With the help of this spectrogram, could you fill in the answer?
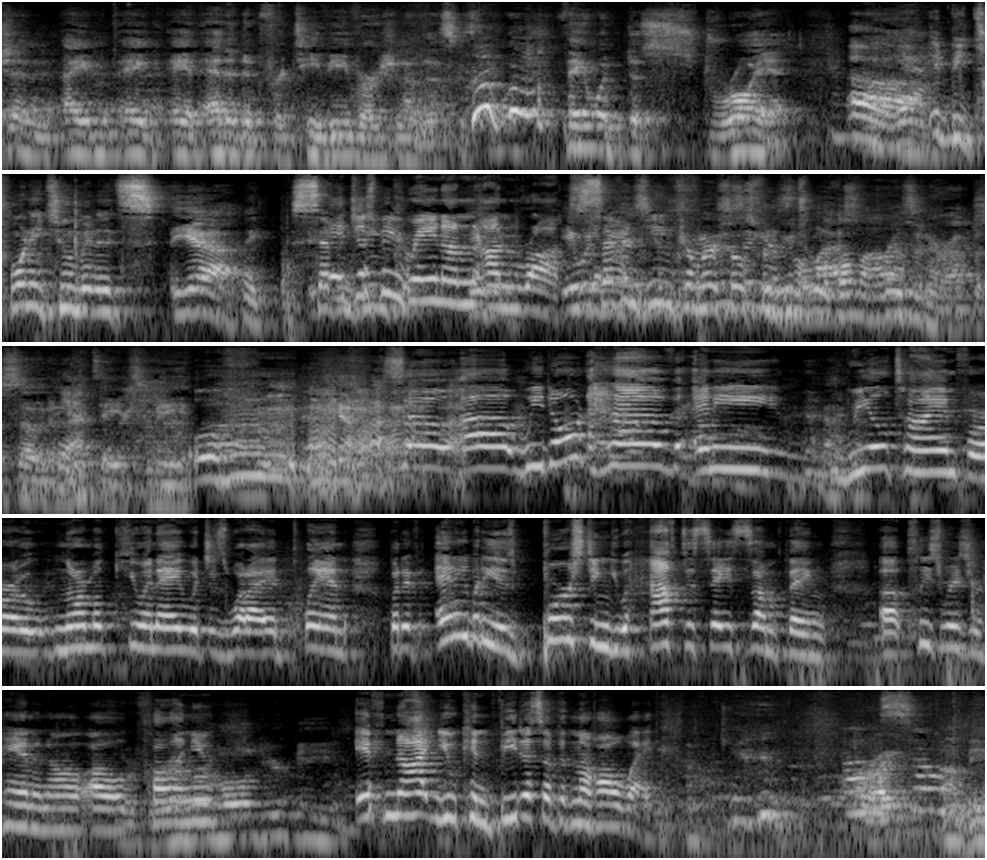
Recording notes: This was recorded at Balticon 51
